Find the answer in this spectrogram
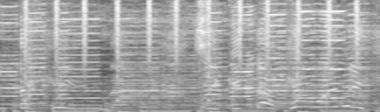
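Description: Andean tipaki band music in an instrumental passage: a bending melodic lead over a repeating bass line and a steady, quick dance beat.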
